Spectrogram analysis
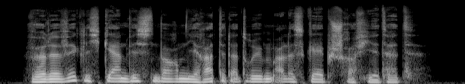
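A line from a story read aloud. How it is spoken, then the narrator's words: Murmured. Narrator (German): murmelte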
